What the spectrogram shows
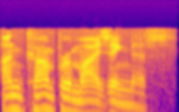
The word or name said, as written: uncompromisingness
